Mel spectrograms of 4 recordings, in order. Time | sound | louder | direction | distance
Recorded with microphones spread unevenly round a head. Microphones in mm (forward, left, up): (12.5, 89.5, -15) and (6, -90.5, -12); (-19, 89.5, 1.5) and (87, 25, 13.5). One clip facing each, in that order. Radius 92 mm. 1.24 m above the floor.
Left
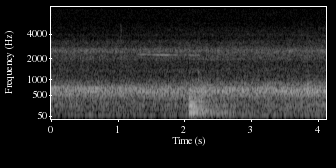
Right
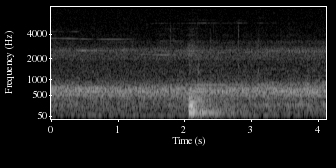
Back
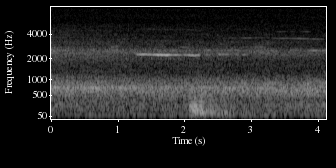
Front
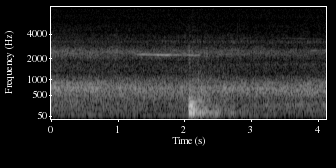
2.1 | a cupboard door | right 2 dB, front 7 dB | 25° right | 1.3 m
